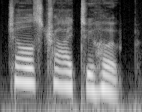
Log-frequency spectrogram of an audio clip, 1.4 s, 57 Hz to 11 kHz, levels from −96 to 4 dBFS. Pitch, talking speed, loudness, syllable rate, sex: 190 Hz, 170 wpm, -14 LUFS, 4.4 syllables/s, female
